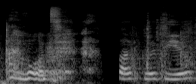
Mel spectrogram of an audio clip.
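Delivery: slips into a thick Southern accent, laughing midway; Southern twang, breaking into a laugh; a laughing Southern drawl. Real, not acted. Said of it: "that sounded really southern".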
